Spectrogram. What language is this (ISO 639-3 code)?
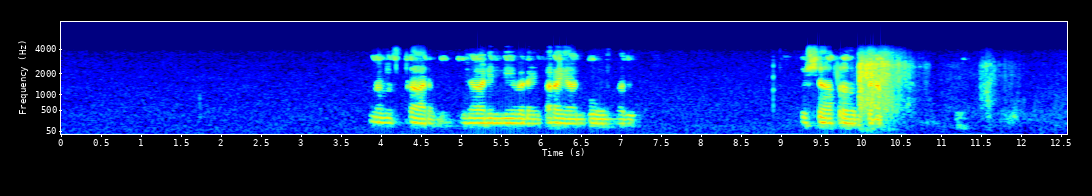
mal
